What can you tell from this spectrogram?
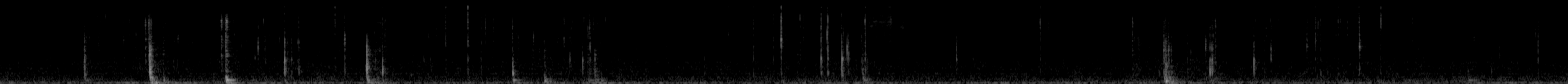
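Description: A silicone spoon stirring thick lentil curry in a stainless steel Instant Pot inner pot, making irregular clicks and knocks against the pot, a few of them louder.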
